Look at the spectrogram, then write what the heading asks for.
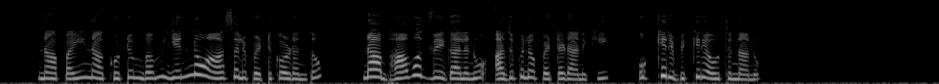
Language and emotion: Telugu, sad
